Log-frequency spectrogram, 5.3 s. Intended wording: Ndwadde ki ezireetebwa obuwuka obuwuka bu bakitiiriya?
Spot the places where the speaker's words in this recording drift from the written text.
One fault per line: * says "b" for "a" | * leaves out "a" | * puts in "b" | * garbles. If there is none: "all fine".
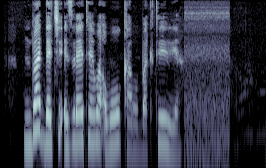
* leaves out "obuwuka"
